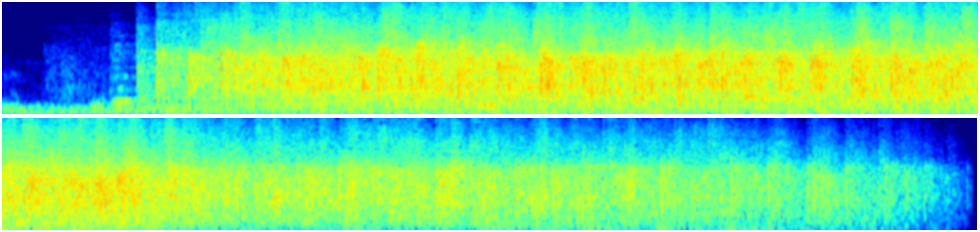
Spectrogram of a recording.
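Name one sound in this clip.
An audience applauds in a hall.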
